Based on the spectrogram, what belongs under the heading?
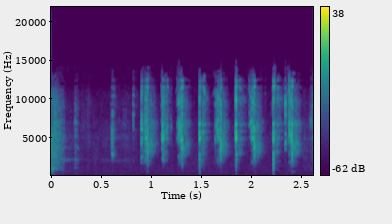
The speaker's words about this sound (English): Gonna use the scissors to cut these. Okay. I'm not very good at scissors. I'm gonna either do this perfectly or injure myself.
